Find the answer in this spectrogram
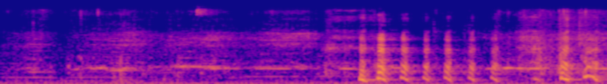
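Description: A person laughing in a quick run of bursts, starting about halfway in and growing louder towards the end; faint steady tones sit underneath in the first half.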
